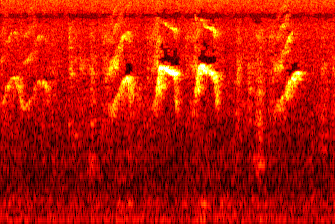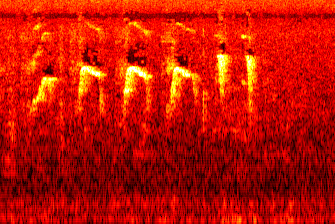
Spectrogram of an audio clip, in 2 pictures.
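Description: Faint bird song: a string of short chirps, each rising then falling in pitch, in two runs of about four and five notes, over quiet room tone.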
